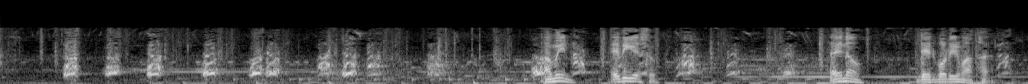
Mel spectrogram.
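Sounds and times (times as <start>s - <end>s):
violent pet dog barking: 0.6s - 4.5s, 5.3s - 6.0s, 6.8s - 8.1s, 9.9s - 10.2s
speech: 5.5s - 6.7s, 8.3s - 10.0s.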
